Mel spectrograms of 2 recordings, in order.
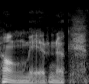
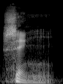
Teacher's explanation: úgy van benne egy a hátul képzett N-szerűség, hogy nincs utána G. Na most vannak nyelvek, mint az angol például, ahol a szó végén ugyan írni, írják a G-t, de nem mondják, tehát énekelni sing, és nem pedig sing, ahogy ugye a magyarból gondolnánk.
